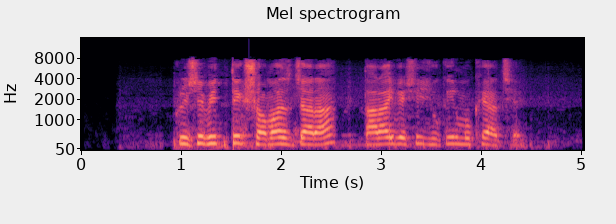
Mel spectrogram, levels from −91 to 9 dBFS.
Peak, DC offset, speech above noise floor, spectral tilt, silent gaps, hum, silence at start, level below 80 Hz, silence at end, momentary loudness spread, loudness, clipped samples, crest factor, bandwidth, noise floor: 0 dBFS; under 0.1%; 41 dB; -3.5 dB/octave; none; none; 0.95 s; -52 dBFS; 0.6 s; 11 LU; -15 LUFS; under 0.1%; 16 dB; 8.4 kHz; -55 dBFS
